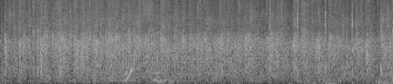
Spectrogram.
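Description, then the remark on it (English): A standing-room-only crowd applauds the evening program's sponsors, the Daniel K. Inouye Institute and Hawaii Public Radio, a dense wash of many hands clapping at an even loudness for several seconds, with a faint voice or two barely audible underneath. “So a round of applause for them, please.”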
